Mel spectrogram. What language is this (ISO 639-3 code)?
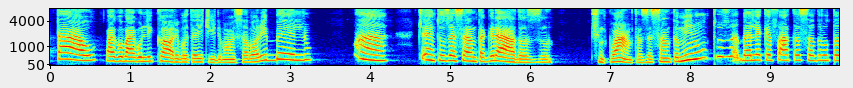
sro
